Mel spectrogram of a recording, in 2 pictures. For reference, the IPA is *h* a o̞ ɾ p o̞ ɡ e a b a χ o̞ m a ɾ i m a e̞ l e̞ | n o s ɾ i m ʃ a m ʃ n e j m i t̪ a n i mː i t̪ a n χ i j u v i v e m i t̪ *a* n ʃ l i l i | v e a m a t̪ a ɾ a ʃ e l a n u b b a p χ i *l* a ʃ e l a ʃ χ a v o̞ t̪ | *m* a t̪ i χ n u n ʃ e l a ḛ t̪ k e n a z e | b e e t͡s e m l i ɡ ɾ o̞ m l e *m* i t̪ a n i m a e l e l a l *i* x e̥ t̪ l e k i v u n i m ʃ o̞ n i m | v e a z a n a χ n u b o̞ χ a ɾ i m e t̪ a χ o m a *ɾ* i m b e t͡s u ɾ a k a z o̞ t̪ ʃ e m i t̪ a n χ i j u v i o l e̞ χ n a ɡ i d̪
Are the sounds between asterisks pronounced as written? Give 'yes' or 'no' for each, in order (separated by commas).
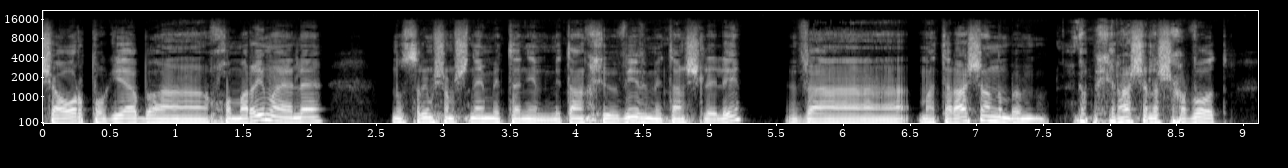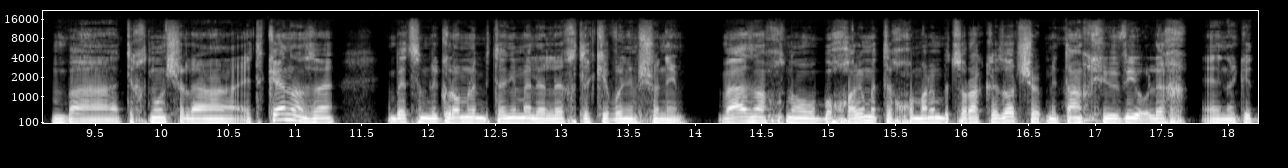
no, yes, no, no, yes, no, yes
